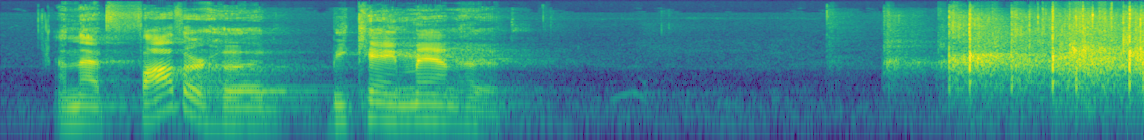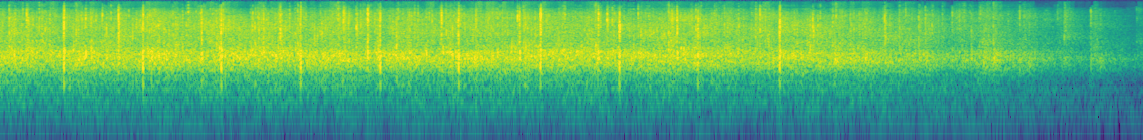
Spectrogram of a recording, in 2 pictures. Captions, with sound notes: And that fatherhood became manhood. Woo. [audience applauding]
